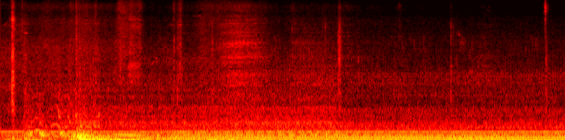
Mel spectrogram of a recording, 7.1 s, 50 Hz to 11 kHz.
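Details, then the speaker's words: 2013 BMW F30 318 after oil, oil filter, air and cabin filter service: quick start with short flare, then smooth even idle with no ticking or roughness; normal start-up and idle. "yeah we sounded good so that's basically that wraps up the service"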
